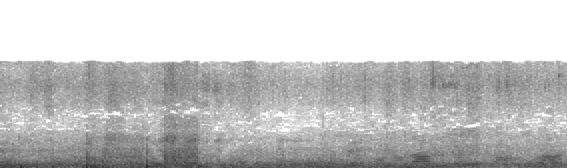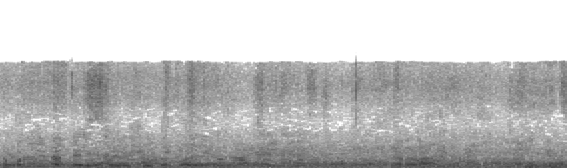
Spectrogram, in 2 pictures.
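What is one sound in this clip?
Footsteps of many people shuffle along a path.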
